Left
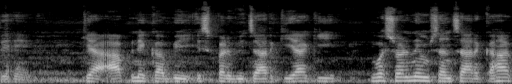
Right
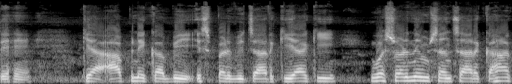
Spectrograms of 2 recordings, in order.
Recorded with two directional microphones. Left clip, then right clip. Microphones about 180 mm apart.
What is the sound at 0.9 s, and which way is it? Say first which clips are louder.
Speech: right 9 dB; 50° right (ahead or behind).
